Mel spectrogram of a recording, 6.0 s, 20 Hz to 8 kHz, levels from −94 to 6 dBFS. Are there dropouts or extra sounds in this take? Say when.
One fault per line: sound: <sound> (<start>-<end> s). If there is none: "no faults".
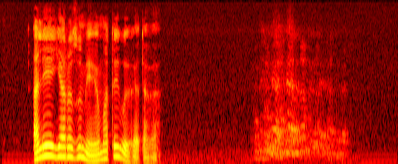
sound: laugh (3.8-5.3 s)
